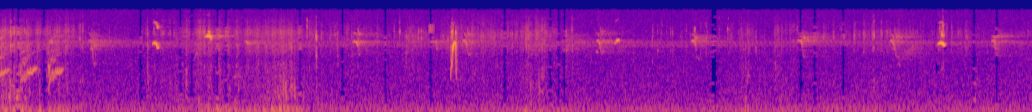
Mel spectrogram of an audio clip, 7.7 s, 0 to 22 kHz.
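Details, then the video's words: At least five rare Swift Parrots visit a pond among flowering Grey Box trees in March 2022, caught on a trail camera: sharp, high metallic chips over thin continuous twittering, single notes a second or two apart, with a low rumble at the start. "Swift Parrots"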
